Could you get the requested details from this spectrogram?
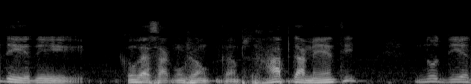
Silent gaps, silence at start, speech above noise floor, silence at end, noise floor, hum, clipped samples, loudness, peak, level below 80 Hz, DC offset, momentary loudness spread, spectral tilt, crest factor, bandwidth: none; 0 s; 29 dB; 0 s; -57 dBFS; none; under 0.1%; -29 LUFS; -14 dBFS; -42 dBFS; under 0.1%; 14 LU; -8 dB/octave; 16 dB; 8 kHz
